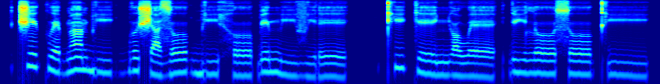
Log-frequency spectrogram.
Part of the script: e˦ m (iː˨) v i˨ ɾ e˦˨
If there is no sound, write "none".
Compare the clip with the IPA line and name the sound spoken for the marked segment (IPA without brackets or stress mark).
iː˨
